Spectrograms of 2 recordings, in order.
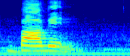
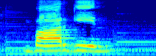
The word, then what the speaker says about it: bargain: Next verb है बार्गेन, spelling है BARGAIN। Pressure देके नहीं बोलना है बार्गेन, नहीं, ऐसे नहीं बोलना है। क्या पढ़ना है? बार्गन, बार्गन।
